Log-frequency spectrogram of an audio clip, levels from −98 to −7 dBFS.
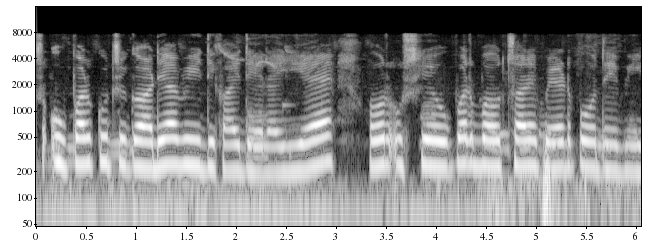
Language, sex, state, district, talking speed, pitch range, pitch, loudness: Hindi, female, Uttar Pradesh, Shamli, 170 wpm, 215-240 Hz, 230 Hz, -15 LUFS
